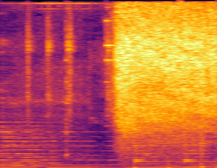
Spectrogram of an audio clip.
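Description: Food starts sizzling in hot oil in a pan suddenly about a second in, a loud steady hiss, over background music.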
